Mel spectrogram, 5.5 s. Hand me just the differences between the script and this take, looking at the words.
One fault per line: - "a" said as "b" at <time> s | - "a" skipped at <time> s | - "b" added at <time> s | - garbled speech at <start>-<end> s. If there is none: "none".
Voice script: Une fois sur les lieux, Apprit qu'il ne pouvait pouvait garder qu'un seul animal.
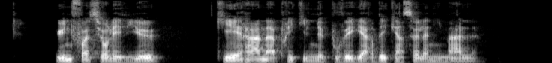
- "Kieran" added at 2.1 s
- "pouvait" skipped at 3.5 s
